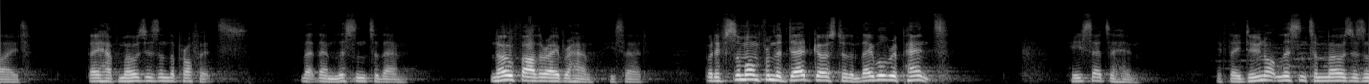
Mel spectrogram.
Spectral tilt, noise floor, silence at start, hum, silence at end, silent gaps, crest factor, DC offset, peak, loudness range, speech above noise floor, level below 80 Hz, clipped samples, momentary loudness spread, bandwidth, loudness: -7.5 dB/octave; -66 dBFS; 0 s; none; 0 s; none; 18 dB; under 0.1%; 0 dBFS; 10 LU; 50 dB; -58 dBFS; under 0.1%; 18 LU; 8.8 kHz; -16 LUFS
